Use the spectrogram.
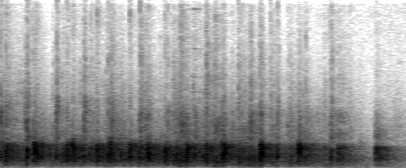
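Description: An audience at a marketing club's first-edition event claps loudly and continuously, a dense wash of applause that holds steady before easing slightly near the end, with no speech heard.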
